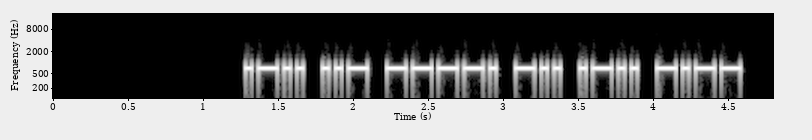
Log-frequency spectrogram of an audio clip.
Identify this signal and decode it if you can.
Morse code, heard as a keyed tone, about 28 wpm, 700 Hz. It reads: LU9DLY
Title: DXCC-100 Call Signs - 6 Characters - 28wpm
